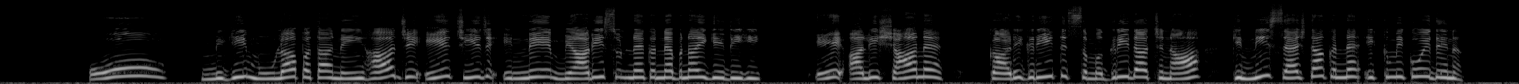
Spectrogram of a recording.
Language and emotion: Dogri, surprised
